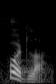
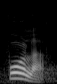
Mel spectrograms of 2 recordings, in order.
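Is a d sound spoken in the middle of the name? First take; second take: yes; no. First: The name is said with a d sound. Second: The name is said without a d sound.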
